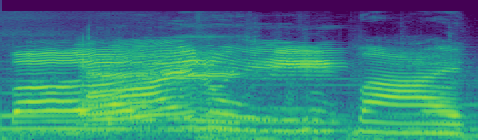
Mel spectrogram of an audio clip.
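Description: Several young girls' voices calling out together in unison, high-pitched: one long drawn-out call, then a shorter one near the end.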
